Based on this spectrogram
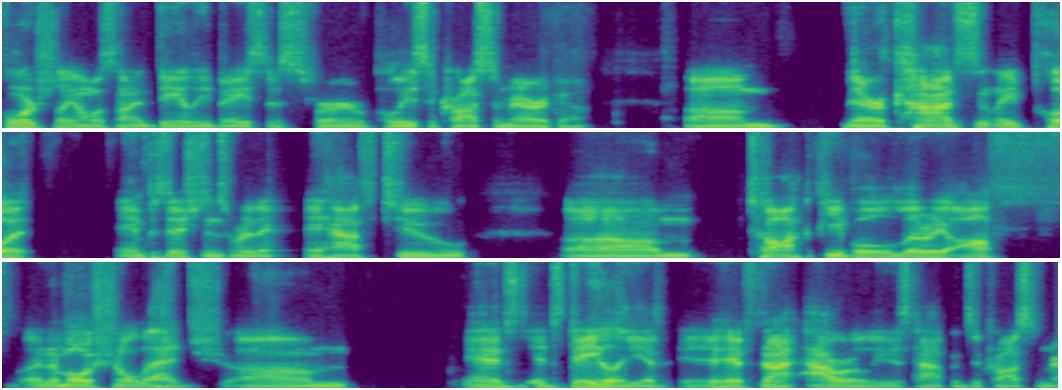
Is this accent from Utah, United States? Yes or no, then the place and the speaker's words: no; Massachusetts, United States; moved away as an adult; now in Connecticut, United States; I was a police officer in my hometown first. I had to go through the academy for that. I was up in Mass.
